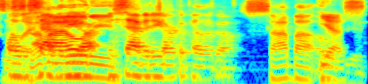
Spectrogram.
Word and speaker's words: Sabaody: Straw Hats reunited on the John, how you pronounce it? Sea Body Archaeology. I can never pronounce that shit for my Oh, the life. Sabaody. Sabody Archipelago. Yes. Sabaody.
